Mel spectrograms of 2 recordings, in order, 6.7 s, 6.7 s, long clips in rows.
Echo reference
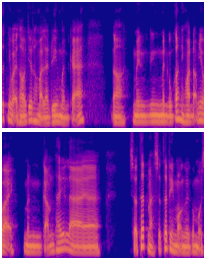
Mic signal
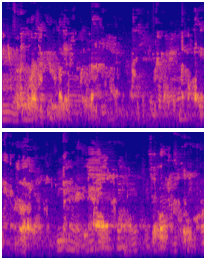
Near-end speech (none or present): present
